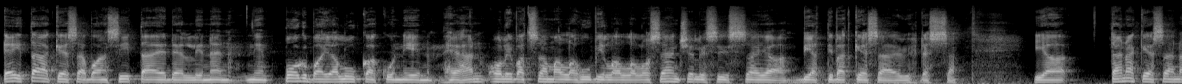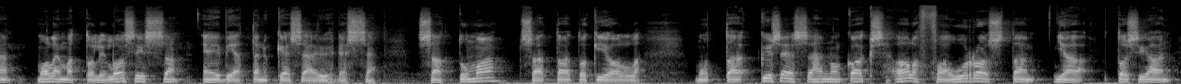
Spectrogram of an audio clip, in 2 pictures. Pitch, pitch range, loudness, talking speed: 110 Hz, 105-125 Hz, -21 LUFS, 105 wpm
